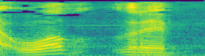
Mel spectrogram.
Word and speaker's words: واضرب: فإنك لا تنطق بالهمزة فيصير نطقها هكذا واضرب.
